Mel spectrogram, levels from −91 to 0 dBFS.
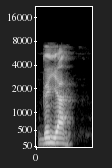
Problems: none marked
